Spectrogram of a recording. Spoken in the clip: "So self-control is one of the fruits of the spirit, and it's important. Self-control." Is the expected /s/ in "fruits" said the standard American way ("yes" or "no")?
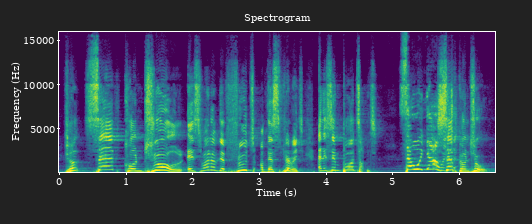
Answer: yes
